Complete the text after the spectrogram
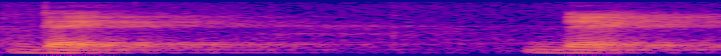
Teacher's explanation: and then de, a short low tone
